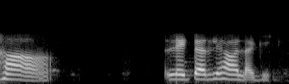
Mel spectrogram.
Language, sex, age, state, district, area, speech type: Marathi, female, 18-30, Maharashtra, Nashik, urban, conversation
